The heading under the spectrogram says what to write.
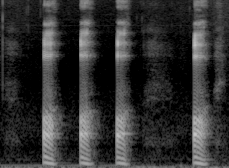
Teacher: So the lips are round and the tongue is pulling back. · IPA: /ɒ/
